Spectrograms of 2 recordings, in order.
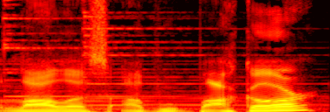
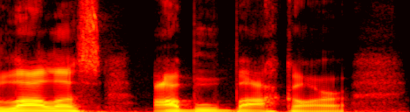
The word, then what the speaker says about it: Lalas Abubakar: So I went with uh, Lalas Abubakar I looked up that pronunciation too to make sure I had it right. So Lalas Abubakar, he is a center back for the Colorado Rapids.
